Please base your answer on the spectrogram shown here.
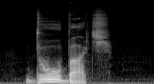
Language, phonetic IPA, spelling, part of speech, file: Polish, [ˈdwubat͡ɕ], dłubać, verb, Pl-dłubać.ogg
